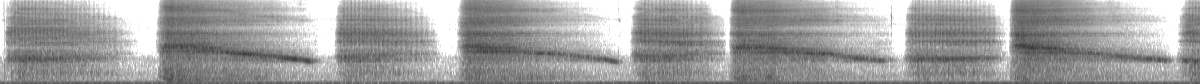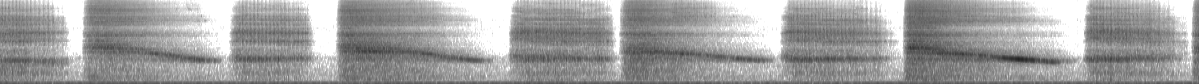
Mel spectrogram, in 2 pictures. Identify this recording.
Sound effects > Human sounds and actions
HMNSnor-Blue Snowball Microphone, CU Snoring, Comedy, Snorting, Whistling Nicholas Judy TDC
Blue-brand, Blue-Snowball, cartoon, comedy, human, snore, snort, whistle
